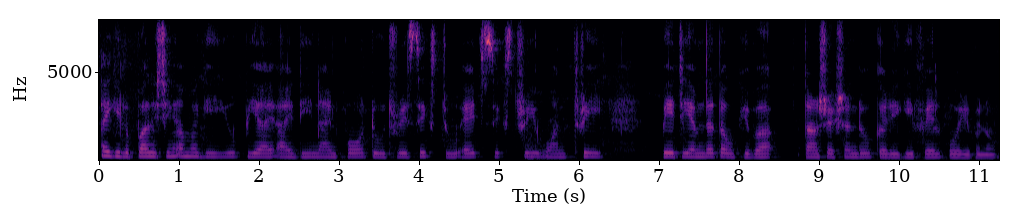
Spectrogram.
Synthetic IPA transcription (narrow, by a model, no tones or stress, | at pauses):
ɐjɡilupalisiŋɐmɐɡijupiajajdinajnpʰoɾtut̪ʰɾisikstuejtsikst̪ʰɾiwɐnt̪ʰɾi | petiemdɐtɐwkʰibɐ | tɾansɾek̚sɐndukɐɾiɡipʰelojɾibɐno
